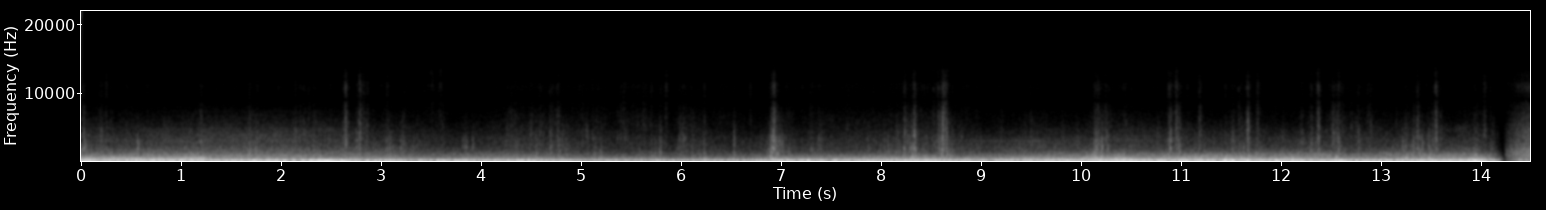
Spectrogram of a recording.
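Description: Mercedes-Benz S55 AMG W220 driving toward a car park: a steady low engine and road rumble carries on without a break, with faint clicks and ticks from the cabin, before cutting off sharply at the end.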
